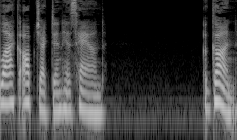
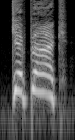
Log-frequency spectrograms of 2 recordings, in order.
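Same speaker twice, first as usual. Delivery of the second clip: high, loud, sudden cry; yelled warning; 9 semitones higher, 7 dB louder than usual. A narrator's reading. Malachi warns Ridley away from the gun, yelled. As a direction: yell it high to warn her off. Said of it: "Malachi yelled".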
